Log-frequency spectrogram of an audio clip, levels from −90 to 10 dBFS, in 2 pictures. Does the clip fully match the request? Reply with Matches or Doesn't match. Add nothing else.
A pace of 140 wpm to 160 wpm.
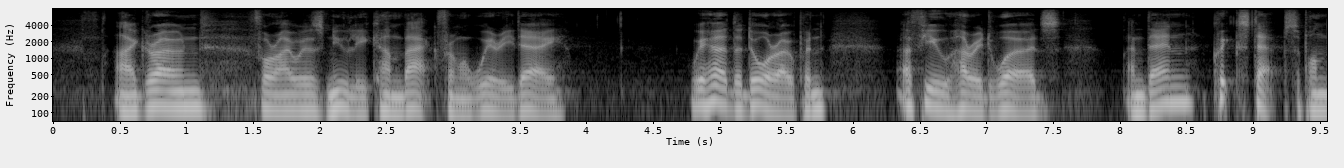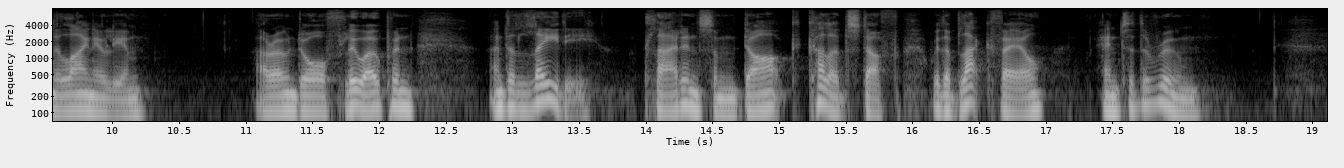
Matches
